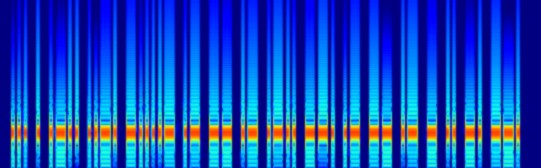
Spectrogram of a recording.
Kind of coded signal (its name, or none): Morse code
